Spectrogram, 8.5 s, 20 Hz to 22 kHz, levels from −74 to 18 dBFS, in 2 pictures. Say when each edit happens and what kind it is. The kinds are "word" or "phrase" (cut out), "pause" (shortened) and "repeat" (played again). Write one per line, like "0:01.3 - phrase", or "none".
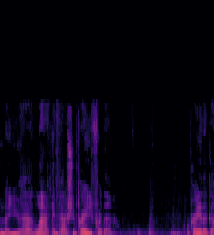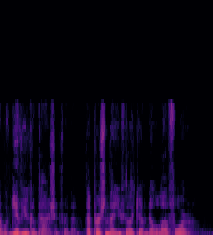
0:01.5 - word
0:05.9 - pause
